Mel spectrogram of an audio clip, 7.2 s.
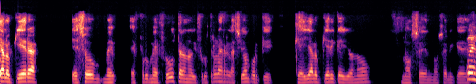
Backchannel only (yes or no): no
